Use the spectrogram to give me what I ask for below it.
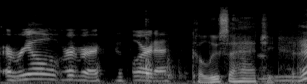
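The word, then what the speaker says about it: Caloosahatchee: time how do you say how do you pronounce it K hatchee kaloa hatchee it's named after a real River in Florida kaloa hatchee all right have you uh have you uh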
